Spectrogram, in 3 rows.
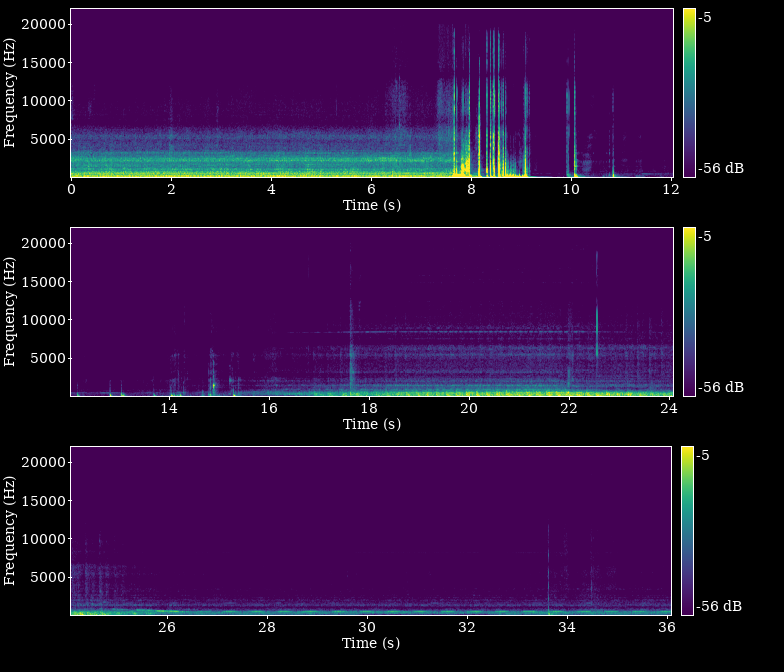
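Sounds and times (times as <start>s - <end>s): washing machine spinning: 0.0s - 8.0s, 16.1s - 28.7s.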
